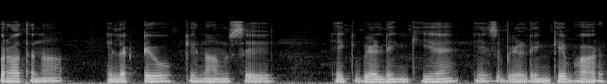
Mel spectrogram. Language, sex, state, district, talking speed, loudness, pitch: Hindi, male, Bihar, Vaishali, 140 wpm, -19 LUFS, 120 Hz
